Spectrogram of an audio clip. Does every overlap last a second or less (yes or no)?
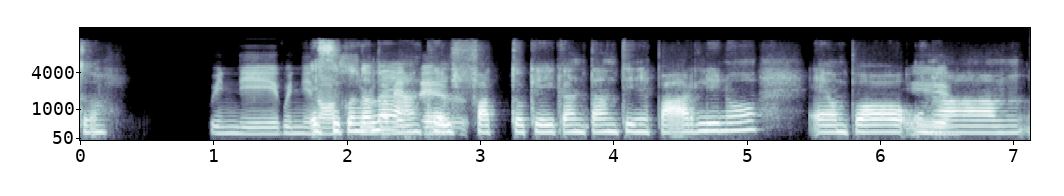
no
